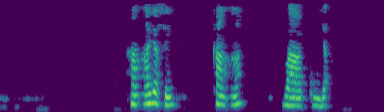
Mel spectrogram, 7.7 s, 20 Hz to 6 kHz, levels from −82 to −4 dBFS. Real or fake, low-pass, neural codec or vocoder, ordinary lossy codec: fake; 5.4 kHz; vocoder, 44.1 kHz, 128 mel bands every 512 samples, BigVGAN v2; MP3, 32 kbps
